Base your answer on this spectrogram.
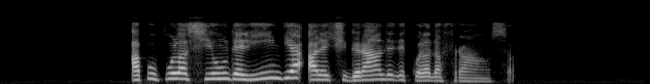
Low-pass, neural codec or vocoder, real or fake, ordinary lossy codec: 7.2 kHz; codec, 16 kHz, 2 kbps, FunCodec, trained on Chinese and English, 25 frames a second; fake; Opus, 32 kbps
